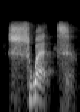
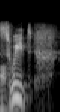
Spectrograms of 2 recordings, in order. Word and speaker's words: sweat: go to the word sweat okay this world with an A in the middle is sweat yes you said sweet sweet is like that sweet good for your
